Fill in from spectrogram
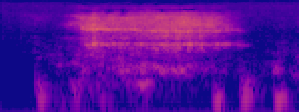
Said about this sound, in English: made a curious face while sniffing his peanut beer there.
